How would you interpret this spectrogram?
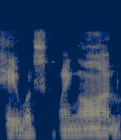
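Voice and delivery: put-on panicked voice. Retelling how the mother looked over and asked: imitating someone panicked. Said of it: "kinda almost like in a panic situation".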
